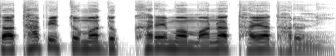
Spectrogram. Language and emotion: Odia, neutral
